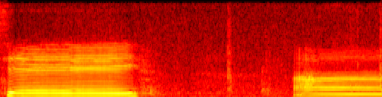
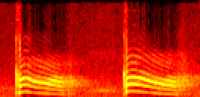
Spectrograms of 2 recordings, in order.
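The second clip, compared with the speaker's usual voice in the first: high bird caw; 10 semitones higher than usual. Retold or imitated. Parent imitates bird for baby.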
